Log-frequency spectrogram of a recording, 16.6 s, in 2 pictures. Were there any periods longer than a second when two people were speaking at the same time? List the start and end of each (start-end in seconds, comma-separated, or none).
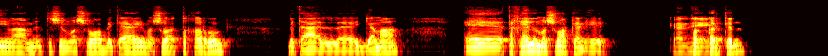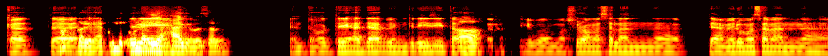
8.9-10.1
